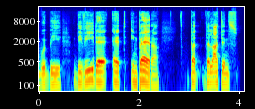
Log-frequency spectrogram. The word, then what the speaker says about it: divide et impera: It's divide et impera with a long phonemic vowel length at the beginning beginning. In fact, modern-day as a modern-day Italian, my natural pronunciation would be divide et impera.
